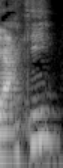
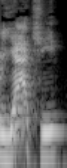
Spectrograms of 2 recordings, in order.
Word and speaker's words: Yaqi: is going to be the yaki or yachi which however you want to pronounce it this is the katana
